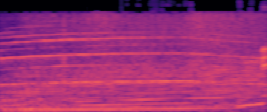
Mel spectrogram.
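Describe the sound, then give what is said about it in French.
A car engine revs during a police chase after a stolen car through Los Angeles streets. Its loud, steady roar is rich in harmonics, and its pitch climbs sharply near the end. “Tout commence quand la police locale reçoit un signalement pour une voiture volée. Ni une, ni deux. Les policiers prennent la voiture en chasse.”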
